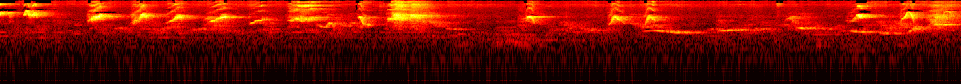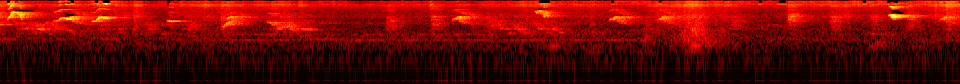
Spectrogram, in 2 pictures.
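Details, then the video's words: Brown-throated sunbird learning to sing: a busy, uneven stream of high twittering chirps and brief slurred notes, some dipping lower, growing sparser toward the end. "Konin Trotol Belajar Bunyi"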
